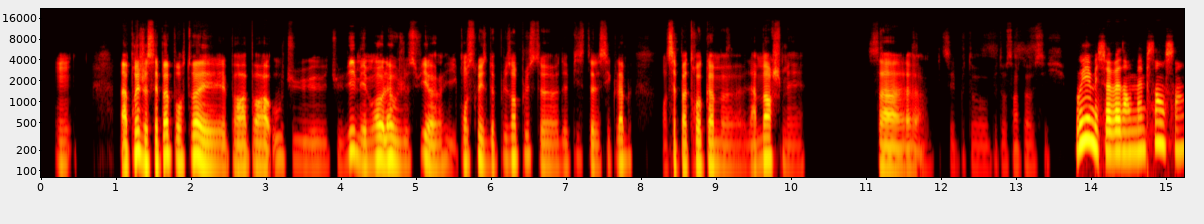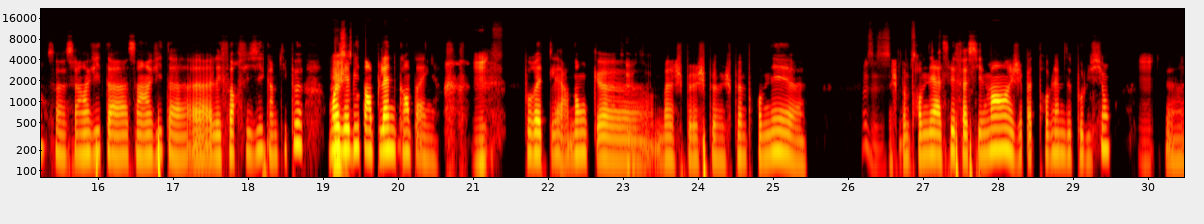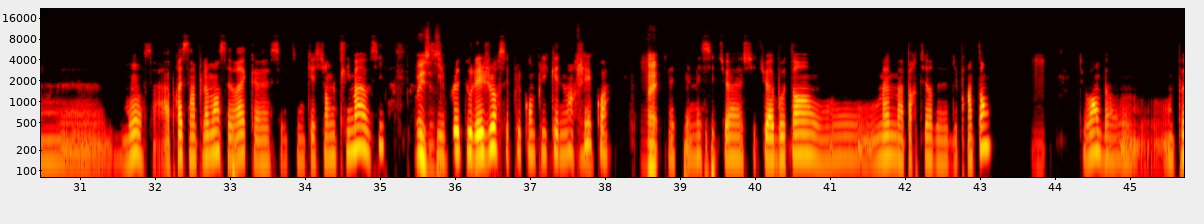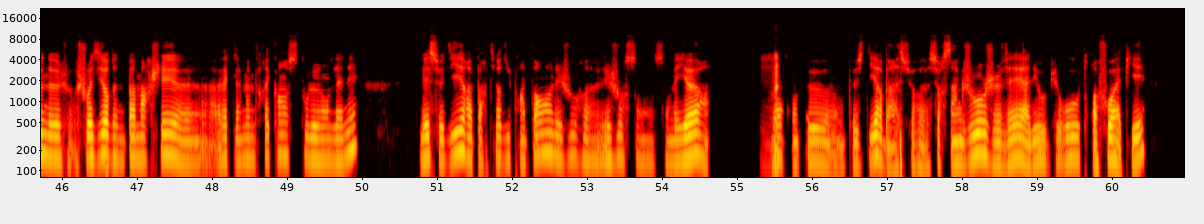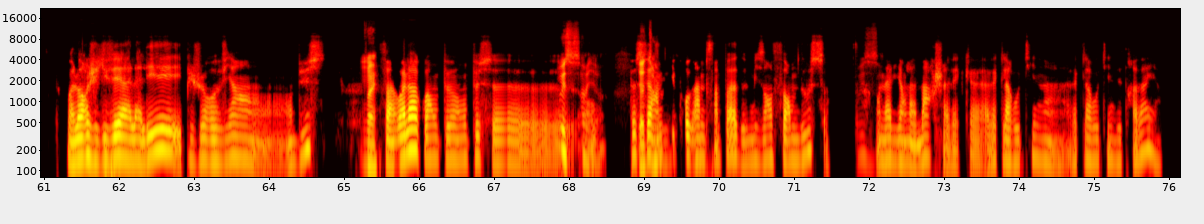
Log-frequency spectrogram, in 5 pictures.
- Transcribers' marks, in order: tapping; chuckle; other background noise; throat clearing
- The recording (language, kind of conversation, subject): French, unstructured, Quels sont les bienfaits surprenants de la marche quotidienne ?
